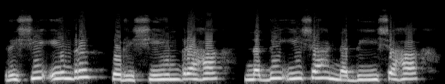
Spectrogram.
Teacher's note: दोनों तरफ समान स्वर होने के कारण एक दीर्घ ई हो गया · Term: दीर्घ संधि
